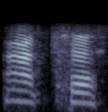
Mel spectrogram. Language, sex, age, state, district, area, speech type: Bengali, female, 45-60, West Bengal, Alipurduar, rural, conversation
